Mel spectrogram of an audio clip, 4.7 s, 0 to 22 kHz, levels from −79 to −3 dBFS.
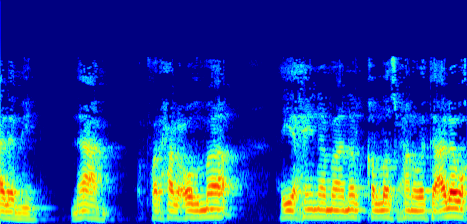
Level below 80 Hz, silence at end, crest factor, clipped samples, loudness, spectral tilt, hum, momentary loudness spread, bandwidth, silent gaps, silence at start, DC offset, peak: -64 dBFS; 0 s; 18 dB; under 0.1%; -21 LUFS; -6.5 dB/octave; none; 10 LU; 8 kHz; none; 0 s; under 0.1%; -2 dBFS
